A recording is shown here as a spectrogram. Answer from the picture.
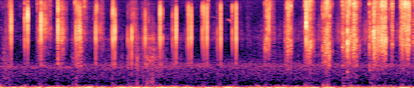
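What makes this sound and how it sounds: Long acrylic nails tap and scratch the white papery bark of a solid, living birch trunk outdoors in snow. A rapid, irregular series of short, dry, crisp scratches and ticks sounds over a steady low rumble.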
